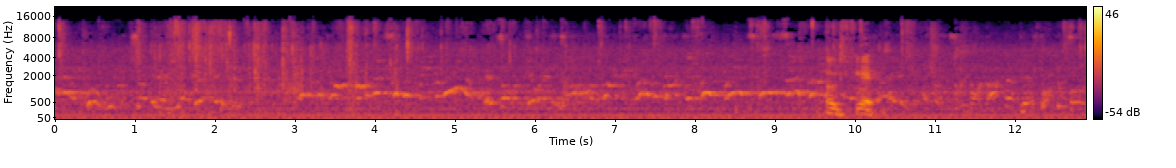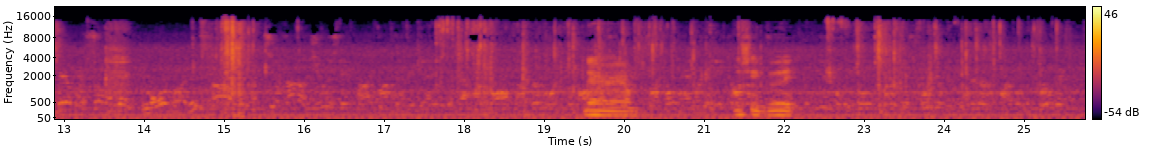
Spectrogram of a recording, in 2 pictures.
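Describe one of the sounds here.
A crisp snack bag rustles and crinkles.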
